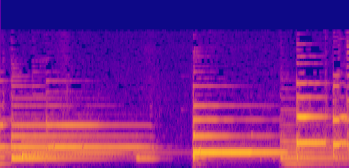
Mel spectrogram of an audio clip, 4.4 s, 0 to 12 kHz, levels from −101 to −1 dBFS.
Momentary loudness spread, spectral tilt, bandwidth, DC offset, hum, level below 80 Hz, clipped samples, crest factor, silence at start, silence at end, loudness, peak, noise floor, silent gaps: 14 LU; -9 dB/octave; 5 kHz; under 0.1%; none; -70 dBFS; under 0.1%; 16 dB; 0 s; 0 s; -23 LUFS; -8 dBFS; -49 dBFS; none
